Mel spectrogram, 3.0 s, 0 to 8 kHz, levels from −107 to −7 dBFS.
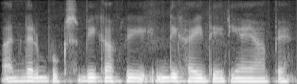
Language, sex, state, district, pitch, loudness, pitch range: Hindi, male, Chandigarh, Chandigarh, 120 Hz, -15 LUFS, 115-125 Hz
